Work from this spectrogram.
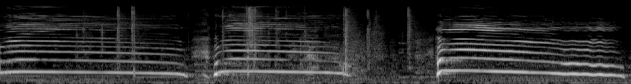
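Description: A dog howls in long, rising and falling drawn-out wails, close and loud, repeated in three stretches with brief pauses between them.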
